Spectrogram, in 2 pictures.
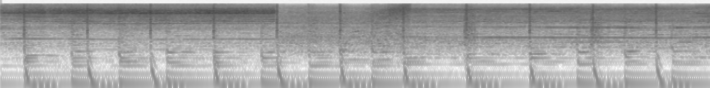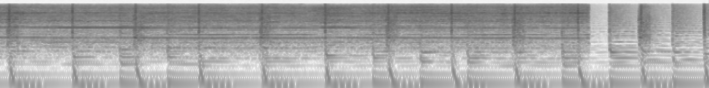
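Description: Background music with a steady beat over the steady whine of a power drill grinding the end of a steel threaded rod against an abrasive disc to sharpen it to a cone.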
